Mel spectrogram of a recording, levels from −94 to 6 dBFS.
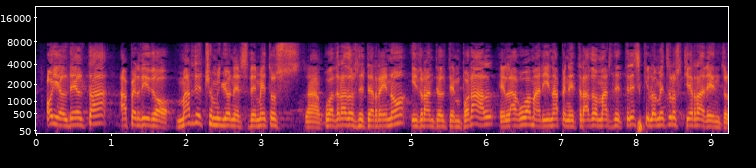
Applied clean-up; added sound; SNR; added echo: none; none; none; none.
